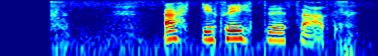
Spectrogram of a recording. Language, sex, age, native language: Icelandic, female, 6, Icelandic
